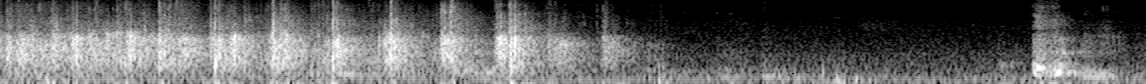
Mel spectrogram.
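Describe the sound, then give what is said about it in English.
At an evening church service, a seated audience gives the Lord a hand clap of praise, a dense, bright patter of many hands that holds for a few seconds and then trails off, followed by quiet and one short final burst. “Why don't you give the Lord a hand clap of praise as you're seated tonight.”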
